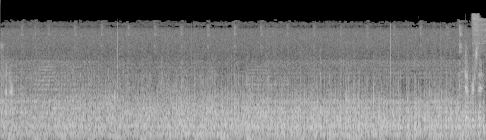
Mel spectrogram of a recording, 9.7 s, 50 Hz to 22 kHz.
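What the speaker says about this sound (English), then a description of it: "Endeavour's engines were throttling down as the orbiter passes through the area of maximum pressure on the vehicle" The main engines of Space Shuttle Endeavour make a steady, distant, broadband roar during its July 15, 2009 launch from Kennedy Space Center, rumbling without a break under faint voices.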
